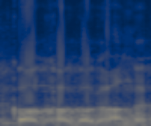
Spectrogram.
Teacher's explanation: अगर क वर्ग बोले तो उसमें क ख ग घ कंठ से उत्पन्न होगा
